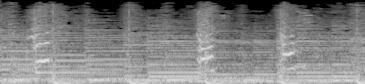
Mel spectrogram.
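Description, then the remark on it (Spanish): Dogs bark along to an upbeat song, their yelping cries rising above the music three times at roughly even intervals, loud. “Que tenemos hasta perros cantantes y por eso hoy, para hablar de animales, de compañía, para hablar de perritos y de gatitos, nos ha encantado esta canción.”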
